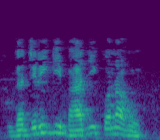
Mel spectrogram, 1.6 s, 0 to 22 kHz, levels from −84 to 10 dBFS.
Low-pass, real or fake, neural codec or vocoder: 7.2 kHz; real; none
